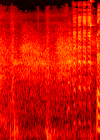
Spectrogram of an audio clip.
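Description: A goat kid bleating twice, with a few light clicks near the end.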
